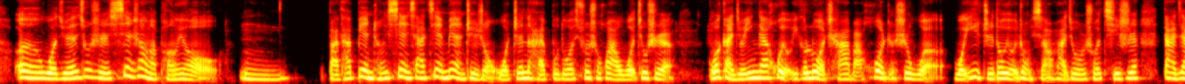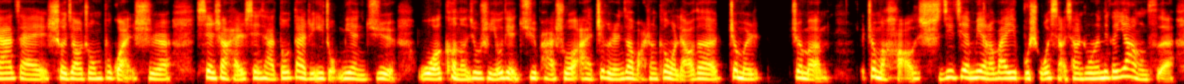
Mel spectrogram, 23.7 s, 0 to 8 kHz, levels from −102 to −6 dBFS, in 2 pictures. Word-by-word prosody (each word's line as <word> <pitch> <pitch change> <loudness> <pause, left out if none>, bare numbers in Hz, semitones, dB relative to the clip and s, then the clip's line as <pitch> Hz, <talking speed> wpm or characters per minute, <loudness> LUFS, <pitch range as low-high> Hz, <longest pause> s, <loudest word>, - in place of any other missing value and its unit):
嗯， 220 -3 +4
我 195 -2 +6
觉 195 +1 +2
得 215 - +4
就 255 +2 -2
是 215 -4 +1
线 290 +9 0
上 265 -3 -1
的 190 - 0
朋 175 0 -5
友， 165 -5 -4 0.2
嗯， 170 -5 -4 0.5
把 170 -3 -3
他 190 +4 -3
变 230 0 +3
成 205 0 0
线 240 +2 +2
下 220 -1 0
见 235 +2 0
面 225 -4 +2
这 195 0 +1
种， 165 -2 -4
我 165 - -1
真 200 +5 0
的 210 - +4
还 170 -4 -4
不 175 +2 -8
多。 180 0 -3
说 220 +4 -2
实 215 -1 -1
话， 195 -4 -2
我 165 +1 0
就 210 - +1
是 195 +3 -2 0.3
我 220 +3 +4
感 235 -5 +1
觉 180 - 0
应 210 +4 +6
该 220 0 +5
会 225 0 +4
有 - - -4
一 - - -2
个 200 - +1
落 220 -4 +6
差 180 +2 -5
吧， - - -7
或 240 -2 +2
者 205 0 -6
是 200 0 -1
我 175 +3 -3
我 175 -2 0
一 235 +4 0
直 190 -3 -2
都 200 0 +4
有 190 - -1
一 - - -2
种 205 -4 0
想 215 +3 -4
法， 195 - -5
就 180 -3 -3
是 - - -7
说 185 - -2
其 190 0 -1
实 210 +2 0 0.2
大 215 -3 -1
家 200 0 +2
在 180 -5 -3
社 205 +1 +1
交 195 -1 +1
中， 195 +1 0
不 215 0 -2
管 225 - -2
是 185 -4 -2 0.3
线 235 -3 +3
上 210 -1 +1
还 - - -5
是 195 - -3
线 215 - +1
下， 205 -4 +1
都 210 +4 0
戴 220 -2 +1
着 190 - -2
一 200 - +3
种 225 +2 -5
面 200 -5 +2
具。 185 +2 -1 0.2
我 190 0 +4
可 210 - 0
能 170 - -2
就 205 +1 +2
是 200 0 0
有 190 +3 +2
点 210 0 +2
惧 210 +2 0
怕 205 -4 -6
说， 195 0 0
啊， 190 -1 -3
这 180 - -2
个 210 - +2
人 180 +2 -1
在 210 - +4
网 175 - -4
上 195 -1 -1
跟 220 - +1
我 180 - 0
聊 175 - -4
得 195 +1 0
这 250 - +1
么 200 -4 +5 0.4
这 230 - +2
么 175 -4 0 0.4
这 270 - +1
么 220 - +5
好， - - -6
实 195 -1 -4
际 235 - +2
见 230 0 +2
面 225 -2 +4
了， 185 - -1
万 210 +1 +2
一 215 - +5
不 210 -1 -4
是 200 - -3
我 200 - +2
想 225 0 -1
象 195 -1 -2
中 200 +1 +2
的 - - +3
那 220 - +7
个 230 - +2
样 240 -11 -1
子， 165 - -5
200 Hz, 335 characters per minute, -20 LUFS, 185-220 Hz, 0.5 s, 那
